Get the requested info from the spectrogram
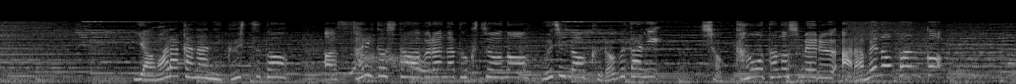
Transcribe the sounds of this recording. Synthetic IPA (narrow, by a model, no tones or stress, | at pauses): jaβaɾakanaɲ̟ikɯ̟ɕi̥t͡sɨt̪o̞ | asːaɾʲit̪o̞ɕi̥t̪aːbɯ̟ɾaŋat̪o̞kɯ̟̥t͡ɕo̞ːno̞hɯ̟ʑino̞kɯ̟ɾo̞bɯ̟t̪aɲ̟i | ɕo̞kːãɰ̃o̞t̪ano̞ɕime̞ɾɯ̟ʔa̰ɾa̰me̞no̞pãŋko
